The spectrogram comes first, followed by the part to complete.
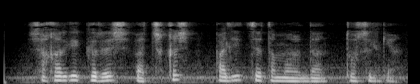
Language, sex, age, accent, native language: Uzbek, female, 25-34, Toshkent viloyati, Uzbek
